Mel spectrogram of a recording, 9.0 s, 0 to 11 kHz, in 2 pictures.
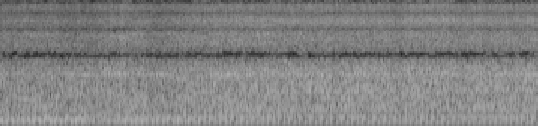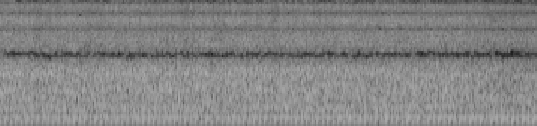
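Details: Brand-new John Deere E180 25hp lawn tractor (0.1 hours), first start on a little fresh gas with no choke and foot on the brake. The engine catches quickly into a steady, even buzzing run with no stumble or misfire, a normal cold start.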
